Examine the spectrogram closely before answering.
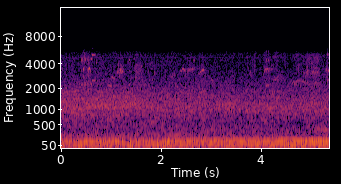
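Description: Open-air background of a steady low rumble and hiss, with a few faint, short high bird chirps.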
